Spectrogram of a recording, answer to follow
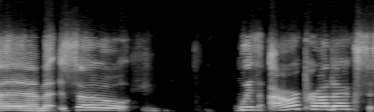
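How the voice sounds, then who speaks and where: A woman is speaking. Her intonation is lively. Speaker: essential oils educator. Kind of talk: online class.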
